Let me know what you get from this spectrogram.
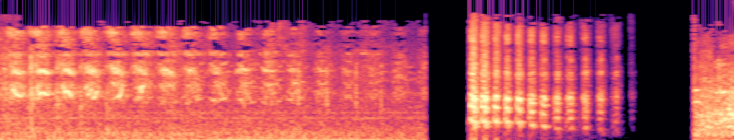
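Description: Edited-in comedy sound effects. A fast rhythmic pulsing with a ringing pitch fades out, and the sound cuts to dead silence. A quick stuttering burst follows and dies away within a second. Street noise returns near the end.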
